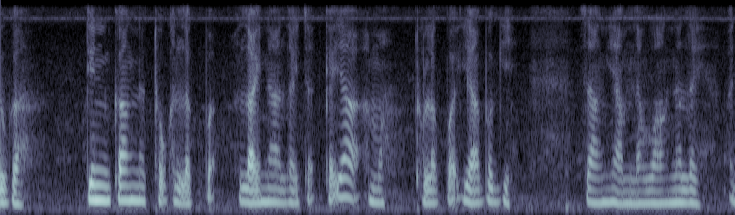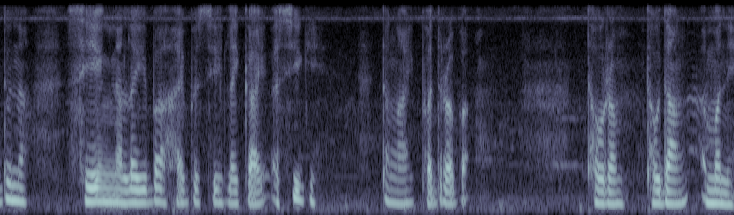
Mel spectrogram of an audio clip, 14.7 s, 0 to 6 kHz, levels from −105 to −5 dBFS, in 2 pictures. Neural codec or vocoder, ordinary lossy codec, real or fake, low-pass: none; none; real; 5.4 kHz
